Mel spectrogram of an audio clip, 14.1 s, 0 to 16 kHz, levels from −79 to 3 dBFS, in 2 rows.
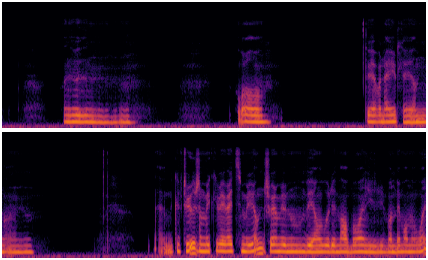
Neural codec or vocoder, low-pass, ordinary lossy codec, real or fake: autoencoder, 22.05 kHz, a latent of 192 numbers a frame, VITS, trained on many speakers; 9.9 kHz; none; fake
